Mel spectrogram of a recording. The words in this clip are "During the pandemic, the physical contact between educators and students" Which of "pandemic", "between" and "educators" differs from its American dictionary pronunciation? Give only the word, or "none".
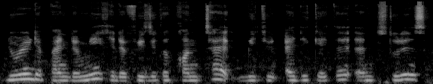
educators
